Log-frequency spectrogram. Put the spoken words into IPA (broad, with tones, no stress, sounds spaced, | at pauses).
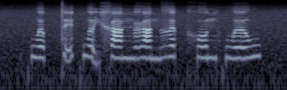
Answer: k w ə˨˩ p̚ t̪ ḛ˧˥ k w ə̰˧˨ j x a̤˨˩ ŋ ɣ a̤˨˩ n z ə˦˥ t̚ x o˧ n k w ə˨˦ w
